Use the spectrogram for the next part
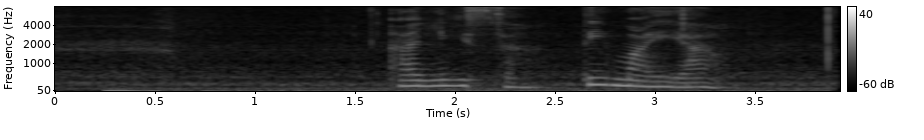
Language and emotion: Russian, positive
